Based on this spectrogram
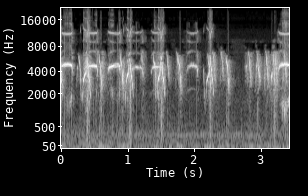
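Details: Crystal ciblek (bar-winged prinia) delivering quick, high, ringing chirps with repeated clear whistled notes and short falling slurs, several per second with short breaks.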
